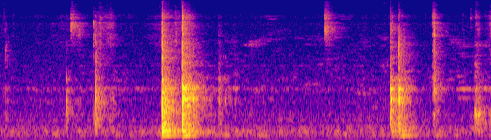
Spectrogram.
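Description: A few light clicks and knocks of a spoon against a bowl as ginger-garlic paste is added to the mixture, the loudest about two seconds in.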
